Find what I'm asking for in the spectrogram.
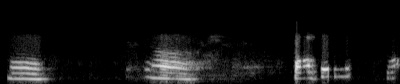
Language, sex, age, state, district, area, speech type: Kannada, female, 60+, Karnataka, Koppal, rural, conversation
